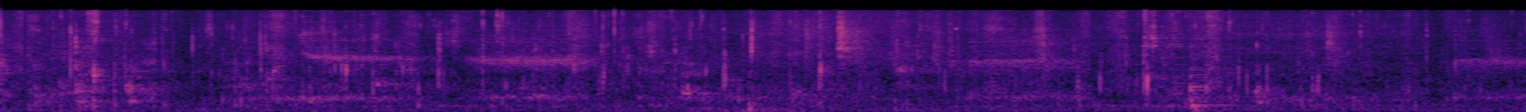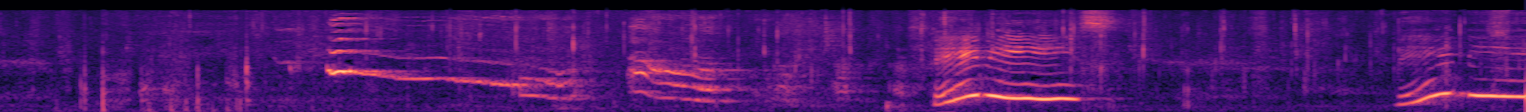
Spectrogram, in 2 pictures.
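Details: Labrador Retriever puppies getting their lunch. After about nine seconds of quiet rustling, high whines begin: sliding, downward-curving cries with rich overtones, several overlapping, coming in bursts toward the end.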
